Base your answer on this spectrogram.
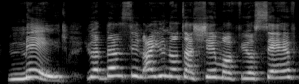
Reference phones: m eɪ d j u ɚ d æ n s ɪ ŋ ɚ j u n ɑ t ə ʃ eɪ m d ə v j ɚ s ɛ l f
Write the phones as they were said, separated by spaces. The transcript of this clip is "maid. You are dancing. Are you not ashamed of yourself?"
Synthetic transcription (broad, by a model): m eɪ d j u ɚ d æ n s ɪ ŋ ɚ j u n ɑ t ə ʃ eɪ m ə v j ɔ s ɛ l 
